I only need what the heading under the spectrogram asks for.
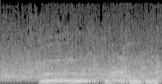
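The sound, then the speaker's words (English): A short burst of steady crowd applause played as a sound effect, a dense hiss of clapping that runs throughout while a voice talks loudly over it. “Round of applause for the ratchet girls.”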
